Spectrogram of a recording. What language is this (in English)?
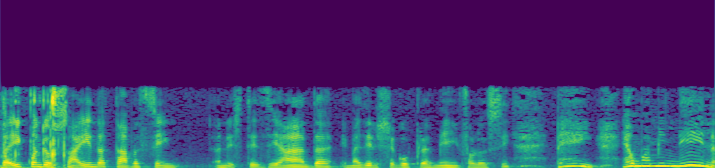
Portuguese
